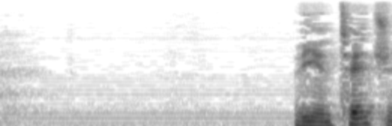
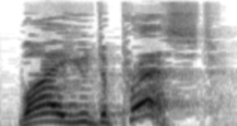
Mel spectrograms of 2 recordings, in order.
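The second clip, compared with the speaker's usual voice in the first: God's question; 8 semitones higher, 9 dB louder than usual. Retold or imitated. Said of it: "would be God's question to him".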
